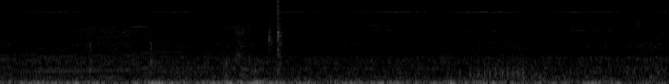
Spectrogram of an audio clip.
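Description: A vehicle's brakes screech and grind in a driving video game, a low rumbling drone with a brief high squeal partway through, with no talk.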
